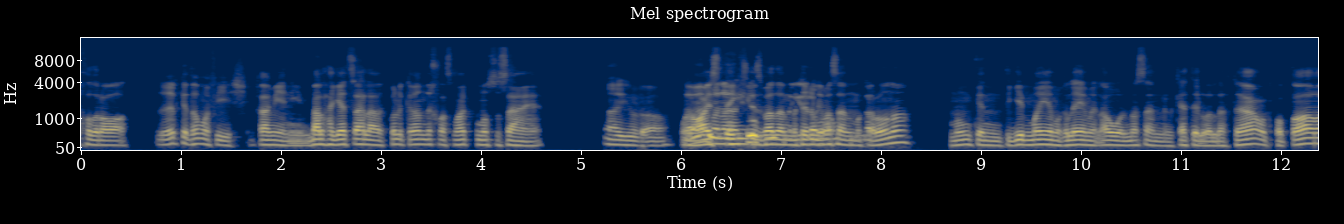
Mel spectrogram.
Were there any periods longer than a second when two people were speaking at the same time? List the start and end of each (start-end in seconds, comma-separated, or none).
6.0-8.0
